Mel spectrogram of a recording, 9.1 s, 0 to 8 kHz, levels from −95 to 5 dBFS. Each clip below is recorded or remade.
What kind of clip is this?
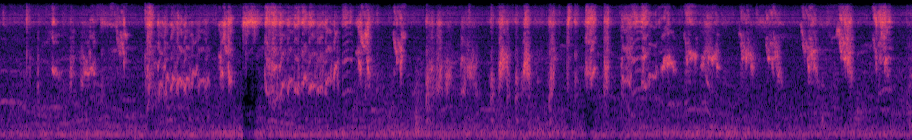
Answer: remade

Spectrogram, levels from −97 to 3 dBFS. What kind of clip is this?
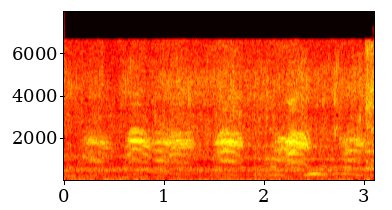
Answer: recorded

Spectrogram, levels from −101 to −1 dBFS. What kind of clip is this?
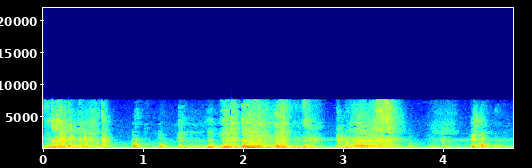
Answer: recorded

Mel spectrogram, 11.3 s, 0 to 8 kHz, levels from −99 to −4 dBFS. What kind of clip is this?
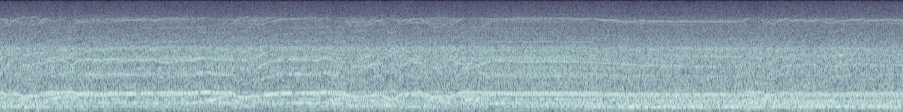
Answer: recorded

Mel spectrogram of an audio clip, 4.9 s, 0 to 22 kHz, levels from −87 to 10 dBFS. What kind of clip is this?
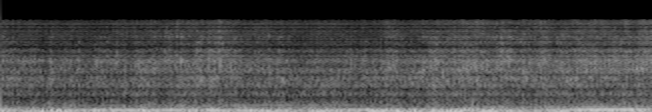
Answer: remade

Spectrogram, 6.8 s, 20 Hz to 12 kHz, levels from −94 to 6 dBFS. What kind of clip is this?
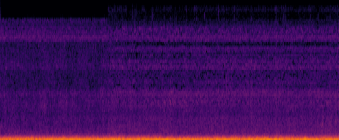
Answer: remade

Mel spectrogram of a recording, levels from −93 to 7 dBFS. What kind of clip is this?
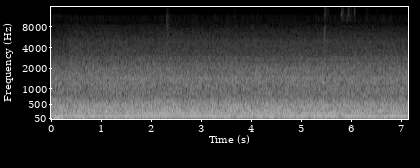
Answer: recorded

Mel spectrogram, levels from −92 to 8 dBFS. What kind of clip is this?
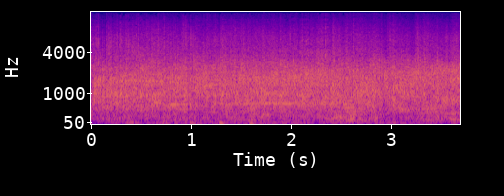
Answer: remade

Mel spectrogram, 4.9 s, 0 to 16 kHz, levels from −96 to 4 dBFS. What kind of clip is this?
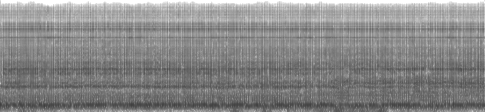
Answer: remade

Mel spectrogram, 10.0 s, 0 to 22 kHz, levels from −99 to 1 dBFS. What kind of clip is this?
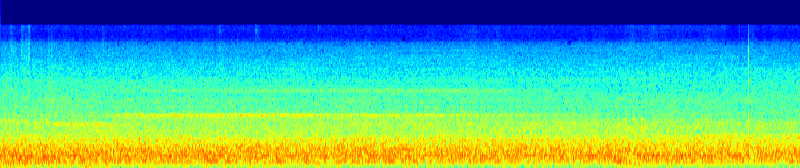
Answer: recorded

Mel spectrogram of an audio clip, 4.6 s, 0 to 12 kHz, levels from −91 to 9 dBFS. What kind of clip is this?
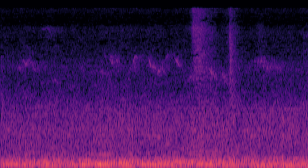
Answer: recorded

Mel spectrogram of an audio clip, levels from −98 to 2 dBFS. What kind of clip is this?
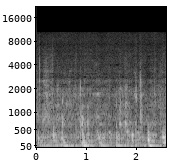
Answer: remade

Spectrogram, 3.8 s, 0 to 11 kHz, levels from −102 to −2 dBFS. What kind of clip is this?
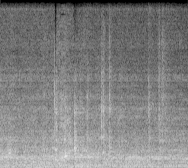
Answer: remade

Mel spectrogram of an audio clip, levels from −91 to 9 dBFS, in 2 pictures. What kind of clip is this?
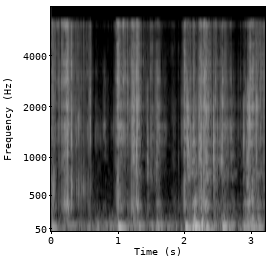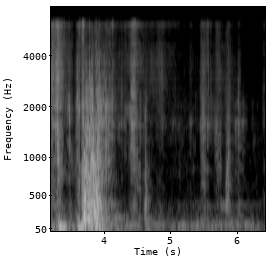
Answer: remade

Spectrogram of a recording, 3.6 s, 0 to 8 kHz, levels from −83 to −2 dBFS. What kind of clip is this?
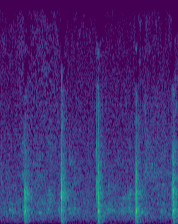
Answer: remade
